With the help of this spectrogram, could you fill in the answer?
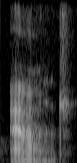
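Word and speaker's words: almond: цих слів Дуже схоже Справа в тому що в такому випадку ми не вимовляємо букву L Тобто amond amont це мгдальний горіх мдаль amont А ось samon - це лосось I love semon буква lл не вимовляється А ось пам це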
